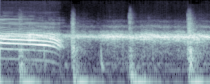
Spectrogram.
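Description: A sky full of black crows caw loudly, opening with a long drawn-out call and followed by short harsh caws roughly every half second, all over a steady noisy background.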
